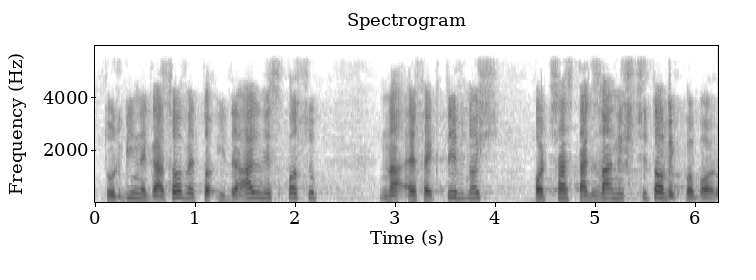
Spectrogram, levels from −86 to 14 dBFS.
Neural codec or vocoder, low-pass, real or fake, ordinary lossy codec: vocoder, 22.05 kHz, 80 mel bands, WaveNeXt; 5.4 kHz; fake; AAC, 48 kbps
